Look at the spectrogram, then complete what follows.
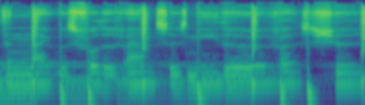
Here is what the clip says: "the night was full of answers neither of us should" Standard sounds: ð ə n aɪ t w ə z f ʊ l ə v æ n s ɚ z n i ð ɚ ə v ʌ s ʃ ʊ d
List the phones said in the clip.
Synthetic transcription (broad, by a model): ð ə n aɪ t w ə z f ʊ l ə v æ n s ɚ z n i ð ɚ ə v ʌ s ʃ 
